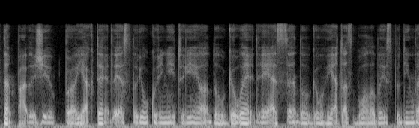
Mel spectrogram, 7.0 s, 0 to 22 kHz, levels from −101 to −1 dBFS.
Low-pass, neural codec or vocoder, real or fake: 9.9 kHz; autoencoder, 22.05 kHz, a latent of 192 numbers a frame, VITS, trained on many speakers; fake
